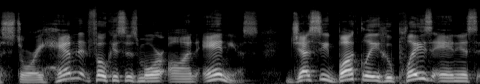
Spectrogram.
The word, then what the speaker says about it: Agnes: William and Anna Shakespeare, which is spelled Agnes, but pronounced in I assume the old English way, Anus in this movie, deal with a tragedy in their family.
